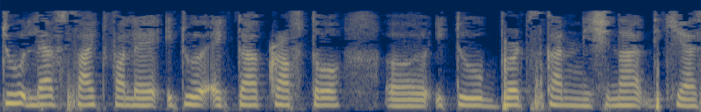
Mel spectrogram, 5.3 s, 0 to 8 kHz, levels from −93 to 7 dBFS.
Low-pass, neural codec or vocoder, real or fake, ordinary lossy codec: 7.2 kHz; vocoder, 22.05 kHz, 80 mel bands, WaveNeXt; fake; MP3, 24 kbps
